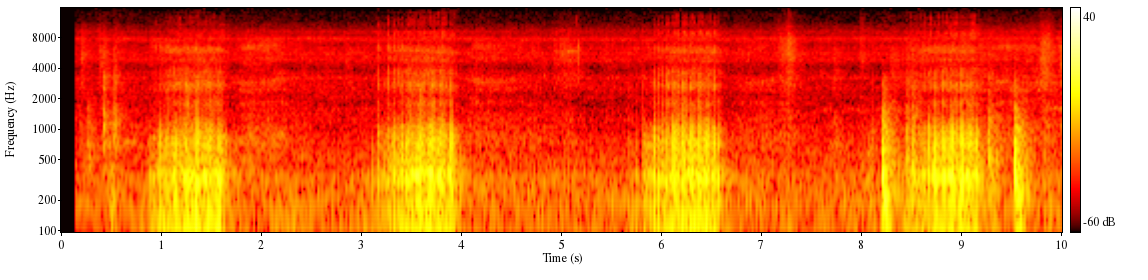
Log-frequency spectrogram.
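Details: Labrador Retriever puppy aged 3.5 months snoring indoors: four rough, raspy breaths, each about half a second to a second long, repeating every two to three seconds with quiet pauses between.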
